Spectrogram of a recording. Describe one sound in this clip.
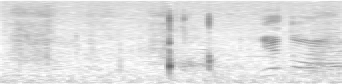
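A cricket bat knocks a ball with a sharp crack.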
